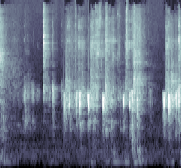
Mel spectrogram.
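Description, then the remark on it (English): Rapid, uneven clacking of keys on a loud computer keyboard, with short bursts of keystrokes separated by brief pauses. “I hate your loud ass yeah, keyboard so much.”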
